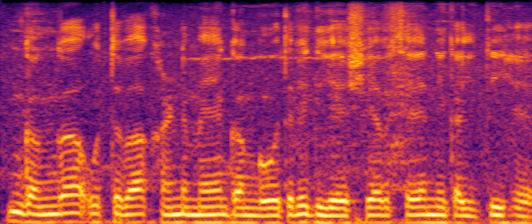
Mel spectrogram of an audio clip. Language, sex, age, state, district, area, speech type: Urdu, male, 18-30, Delhi, East Delhi, urban, read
